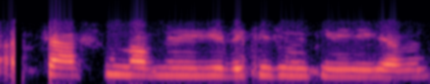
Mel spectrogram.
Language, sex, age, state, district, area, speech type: Bengali, female, 18-30, West Bengal, Uttar Dinajpur, urban, conversation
